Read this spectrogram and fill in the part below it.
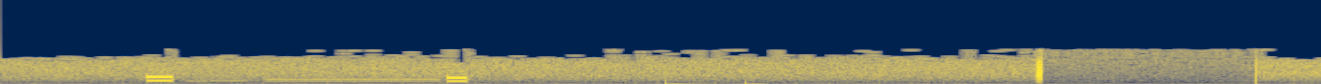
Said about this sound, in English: how fast is the sequence of tones? Are you hearing beep, boop, boop, boop, or is it beep, boop, boop? What did it sound like?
